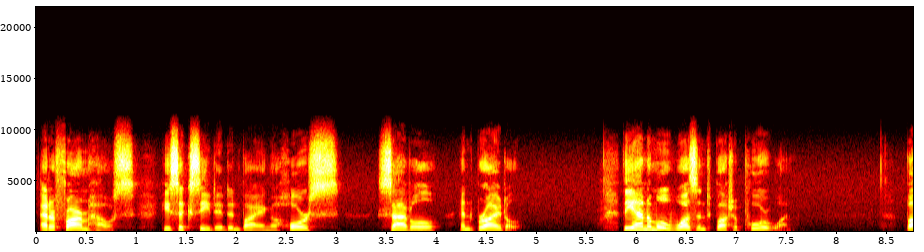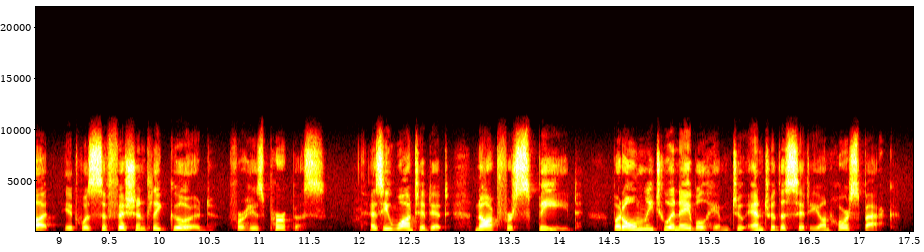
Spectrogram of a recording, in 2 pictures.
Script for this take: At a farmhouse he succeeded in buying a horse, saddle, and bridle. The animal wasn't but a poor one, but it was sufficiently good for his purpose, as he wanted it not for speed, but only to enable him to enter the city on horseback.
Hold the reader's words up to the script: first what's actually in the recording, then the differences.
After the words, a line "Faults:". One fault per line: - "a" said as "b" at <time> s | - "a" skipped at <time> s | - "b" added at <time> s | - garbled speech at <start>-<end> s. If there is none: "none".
At a farmhouse he succeeded in buying a horse, saddle, and bridle. The animal wasn't but a poor one, but it was sufficiently good for his purpose, as he wanted it not for speed, but only to enable him to enter the city on horseback.
Faults:
none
